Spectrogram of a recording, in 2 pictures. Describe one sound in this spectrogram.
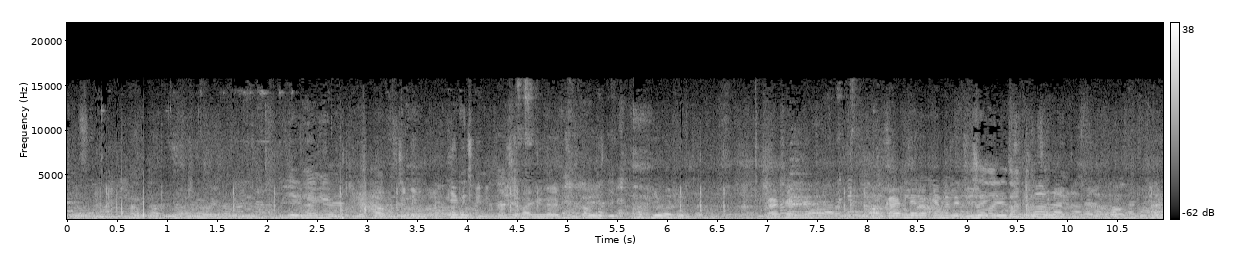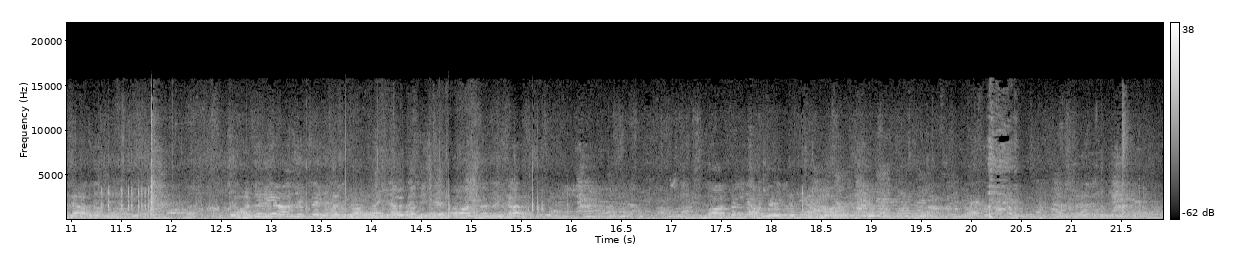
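A crowd of men talk loudly over one another close by.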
